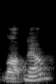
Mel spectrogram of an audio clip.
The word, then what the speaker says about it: Loppnow: welcome, John Loppnow, right? Did I Yep.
